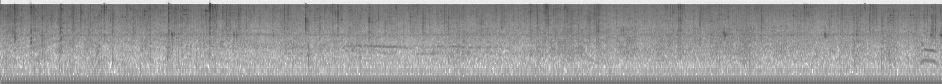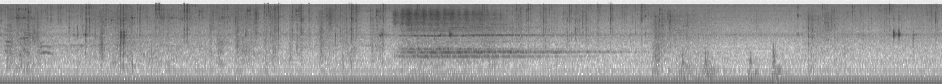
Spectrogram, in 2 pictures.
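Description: Footsteps crunch softly on dirt and grass.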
